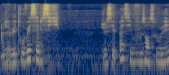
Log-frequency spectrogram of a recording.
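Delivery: ordinary talk, nothing marked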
